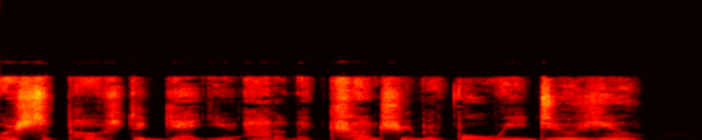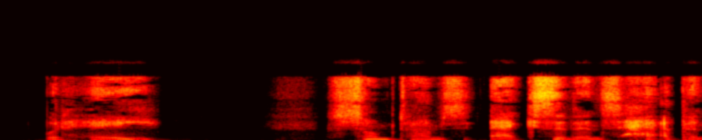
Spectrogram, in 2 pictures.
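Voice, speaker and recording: A man whispers in a put-on character voice with hissing and a menacing tone. He speaks at a moderate pace. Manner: harsh, hissing whisper, menacing.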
